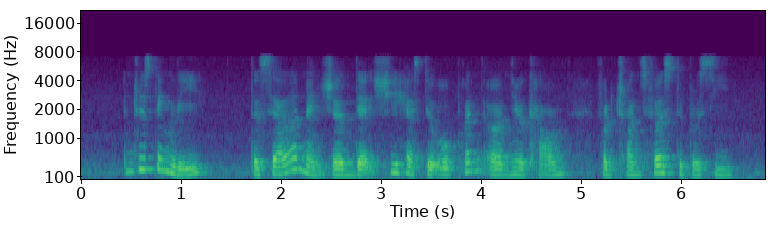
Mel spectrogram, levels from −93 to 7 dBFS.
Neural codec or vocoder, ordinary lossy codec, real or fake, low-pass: none; none; real; 7.2 kHz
